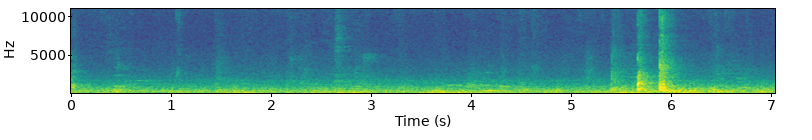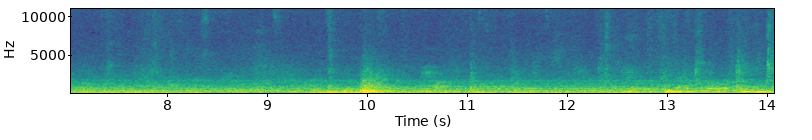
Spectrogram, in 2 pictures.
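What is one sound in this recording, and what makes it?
A marker scratches and squeaks across paper.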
